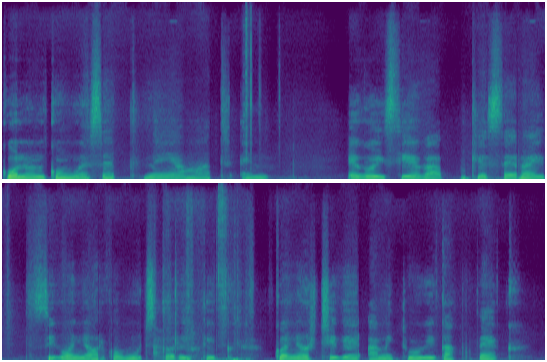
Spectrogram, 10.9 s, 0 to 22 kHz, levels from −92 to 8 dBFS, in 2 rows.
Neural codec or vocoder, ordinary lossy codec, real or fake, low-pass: codec, 44.1 kHz, 2.6 kbps, DAC; none; fake; none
